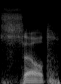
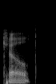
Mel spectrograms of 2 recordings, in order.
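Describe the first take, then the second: First: The word begins with a soft s sound. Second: The word begins with a hard k sound. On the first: The speaker calls it wrong. "and not Celt" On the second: The speaker calls it right. "it's definitely Celt"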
